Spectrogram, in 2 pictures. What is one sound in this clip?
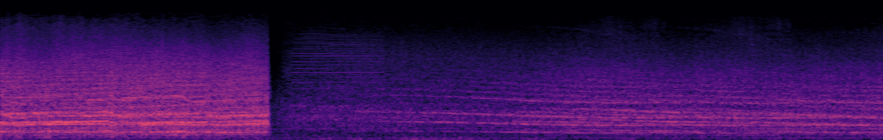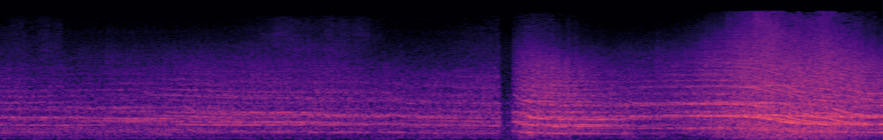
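Racing car engines scream at high revs and whine as they shift gears.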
